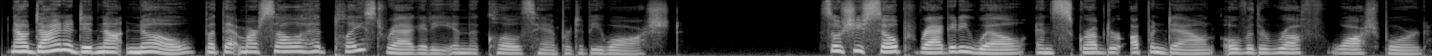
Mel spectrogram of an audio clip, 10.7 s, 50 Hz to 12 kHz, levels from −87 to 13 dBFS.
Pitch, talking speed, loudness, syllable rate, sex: 210 Hz, 190 wpm, -19 LUFS, 5.0 syllables/s, female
